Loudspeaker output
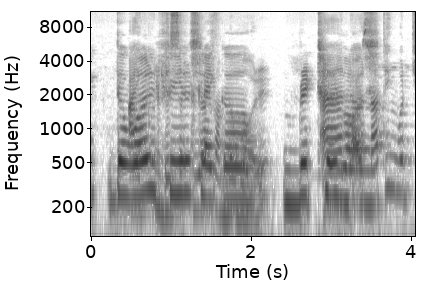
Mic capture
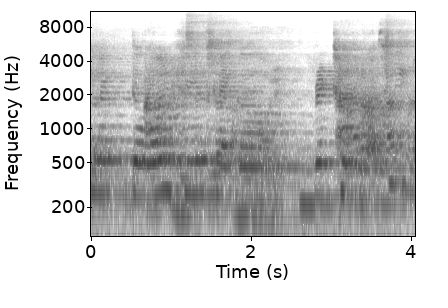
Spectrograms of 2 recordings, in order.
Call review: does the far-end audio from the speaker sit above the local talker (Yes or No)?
Yes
